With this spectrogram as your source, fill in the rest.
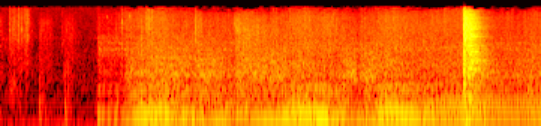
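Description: A car engine revs and drives off over rough ground.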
